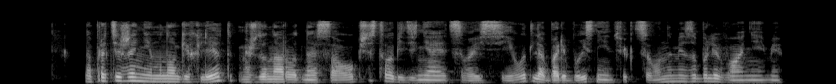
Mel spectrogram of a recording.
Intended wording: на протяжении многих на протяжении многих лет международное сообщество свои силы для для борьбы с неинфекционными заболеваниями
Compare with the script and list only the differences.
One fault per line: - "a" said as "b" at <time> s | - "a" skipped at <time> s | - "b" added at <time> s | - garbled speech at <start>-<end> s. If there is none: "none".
- "на протяжении многих" skipped at 2.0 s
- "объединяет" added at 3.9 s
- "для" skipped at 5.4 s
